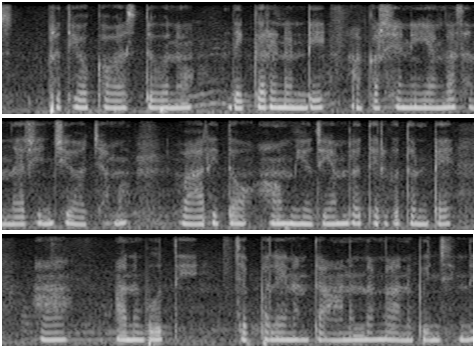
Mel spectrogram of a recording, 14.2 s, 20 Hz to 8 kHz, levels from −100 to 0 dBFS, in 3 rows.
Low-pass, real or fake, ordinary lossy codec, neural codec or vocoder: 7.2 kHz; real; none; none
